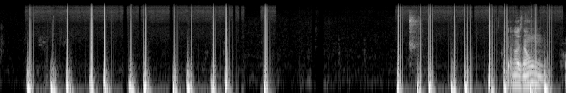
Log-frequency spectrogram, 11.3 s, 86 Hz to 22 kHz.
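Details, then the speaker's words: Simulated patient (teaching case) evaluated for syncope, with aortic stenosis considered: auscultation shows regular, rhythmic heart sounds at about 75/min with no murmur and no arrhythmia such as atrial fibrillation; normal heart sounds. "auscultar nenhum sopro, a bulha está rítmica, agora ela não tem arritmia"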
